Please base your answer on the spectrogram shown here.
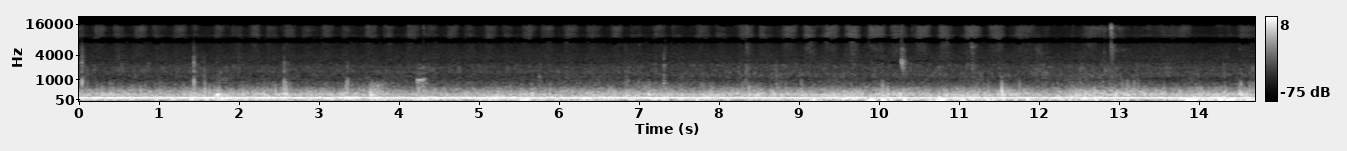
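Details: Cuddling with her person, the female rescue kitten Mazie keeps up a long, steady low purr, a dense rumble that barely varies, with occasional faint taps and rustling.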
